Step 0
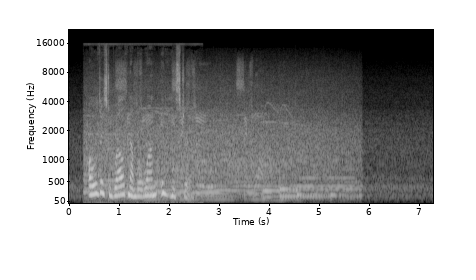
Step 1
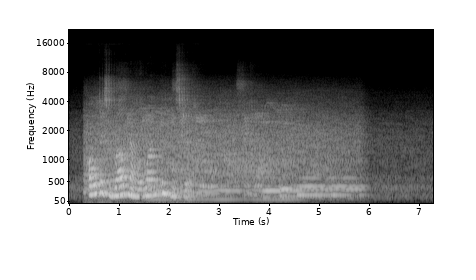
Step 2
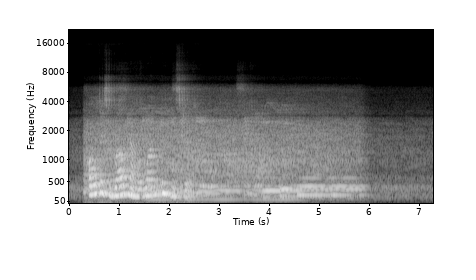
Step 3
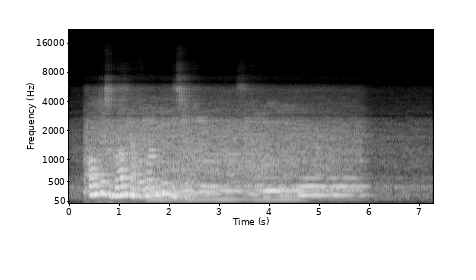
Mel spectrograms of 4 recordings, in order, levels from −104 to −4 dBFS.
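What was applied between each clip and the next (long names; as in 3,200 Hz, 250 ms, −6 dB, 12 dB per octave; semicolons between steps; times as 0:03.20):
high-frequency loss of the air 280 metres; mains-hum notches 50/100 Hz; on a send: flutter between parallel walls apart 8.8 metres, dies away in 0.77 s
convolution reverb RT60 0.45 s, pre-delay 3 ms, DRR 15.5 dB
double-tracking delay 41 ms −2 dB; level −2 dB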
